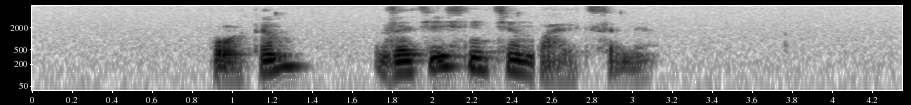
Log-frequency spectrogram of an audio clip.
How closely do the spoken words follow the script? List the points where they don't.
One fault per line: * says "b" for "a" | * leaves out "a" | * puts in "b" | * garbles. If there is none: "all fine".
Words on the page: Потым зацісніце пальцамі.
all fine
